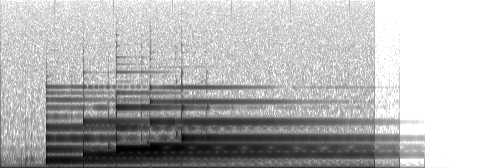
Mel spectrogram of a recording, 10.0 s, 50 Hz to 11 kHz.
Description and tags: Pizzecato Aadd9 overtone delay
This is Pizzecato Aadd9 overtone with added delay effect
